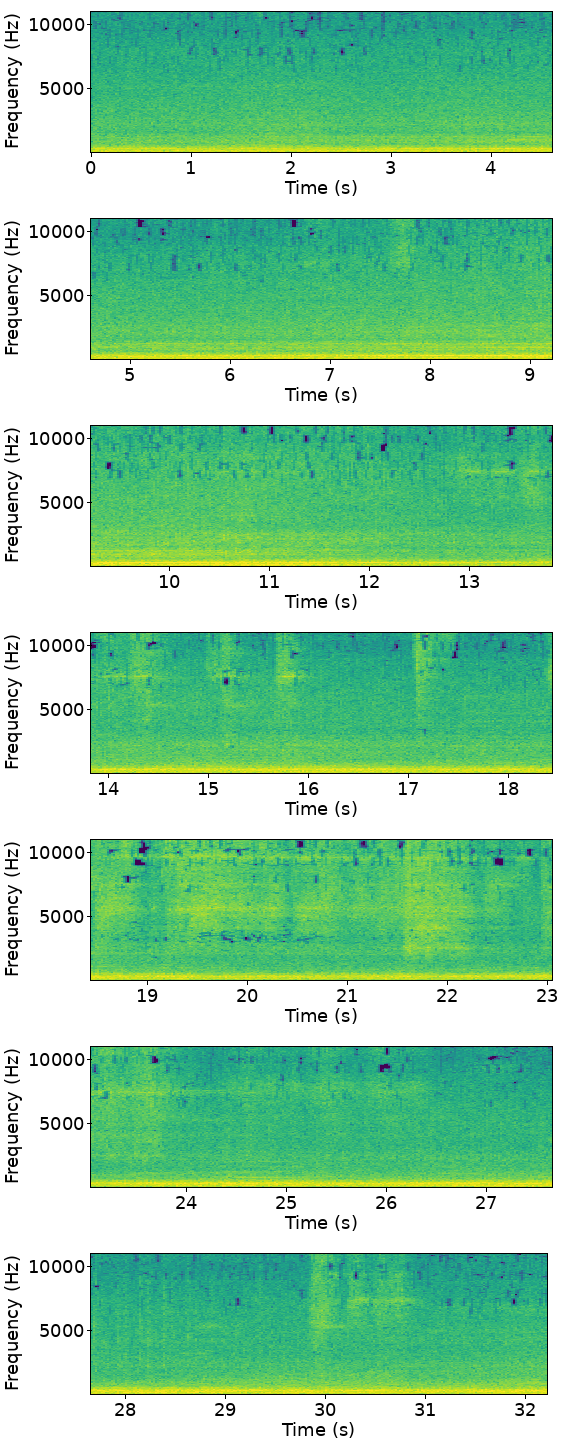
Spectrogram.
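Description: A diesel locomotive and its passenger coaches running past along a station platform. The engine's low drone swells as the locomotive goes by about ten seconds in. After that comes a steady rumble of coach wheels, with bursts of high wheel squeal around twenty seconds in.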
